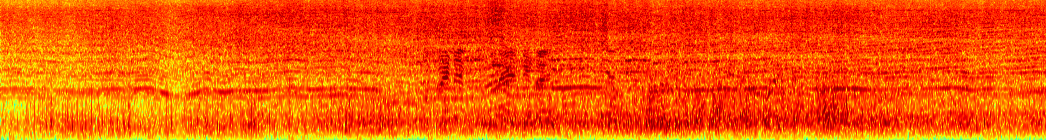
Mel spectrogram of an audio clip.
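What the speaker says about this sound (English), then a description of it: "Wow, this plane is fast." A small electric RC biplane (ElectriFly Reactor Bipe by Great Planes) buzzes steadily and loudly overhead at high speed, its motor whine continuous, with wind noise and people talking beneath it.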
